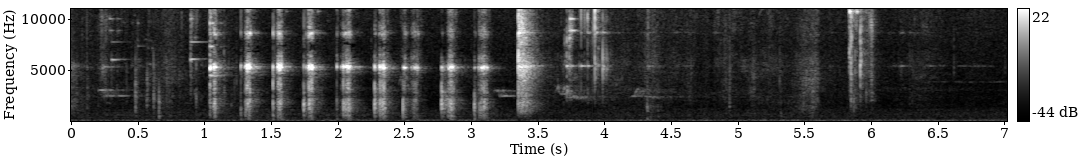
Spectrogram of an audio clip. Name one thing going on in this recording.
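Small chips of stone tick and snap in quick succession as an edge is pressed off.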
